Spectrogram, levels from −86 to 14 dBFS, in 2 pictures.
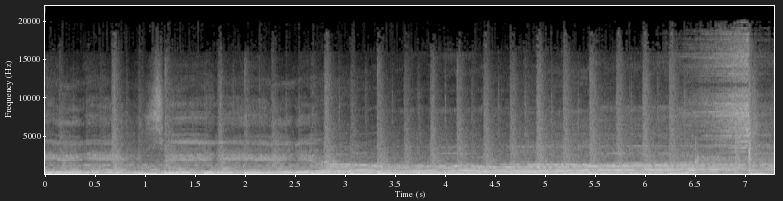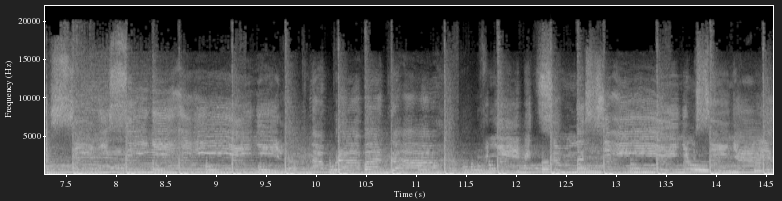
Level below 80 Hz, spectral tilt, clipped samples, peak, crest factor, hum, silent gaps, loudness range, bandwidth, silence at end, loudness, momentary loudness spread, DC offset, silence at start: -14 dBFS; -4.5 dB/octave; under 0.1%; 0 dBFS; 10 dB; none; none; 2 LU; over 20 kHz; 0 s; -11 LUFS; 3 LU; under 0.1%; 0 s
